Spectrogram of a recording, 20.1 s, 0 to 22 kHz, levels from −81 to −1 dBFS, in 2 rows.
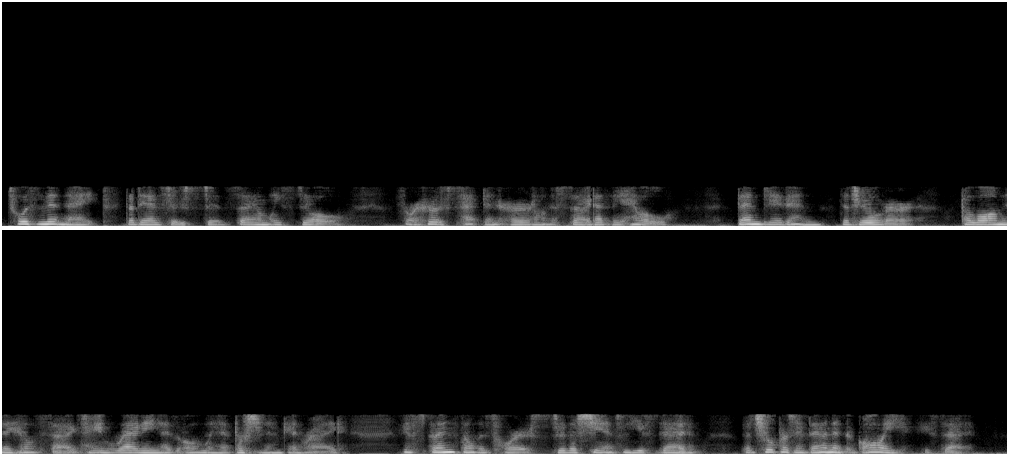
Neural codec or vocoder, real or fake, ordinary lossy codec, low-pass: codec, 16 kHz, 0.5 kbps, FreqCodec, larger model; fake; AAC, 16 kbps; 7.2 kHz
